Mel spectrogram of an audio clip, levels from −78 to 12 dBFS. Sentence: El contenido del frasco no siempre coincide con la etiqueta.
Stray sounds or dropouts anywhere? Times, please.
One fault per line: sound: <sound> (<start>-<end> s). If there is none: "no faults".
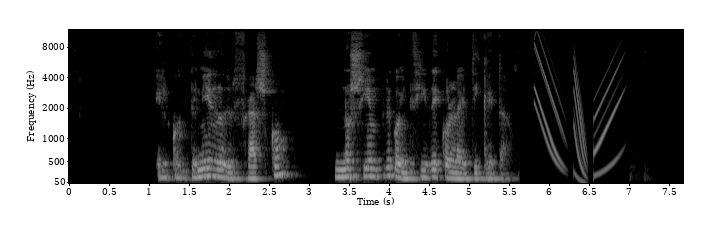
sound: chirp (5.8-7.0 s)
